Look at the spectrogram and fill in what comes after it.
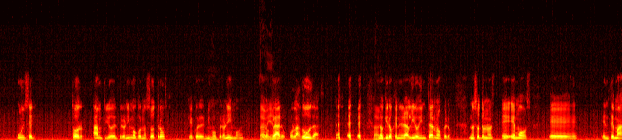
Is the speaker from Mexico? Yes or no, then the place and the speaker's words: no; General San Martín, Argentina; Nosotros formamos en mi pueblo un frente con gente de todos los partidos.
